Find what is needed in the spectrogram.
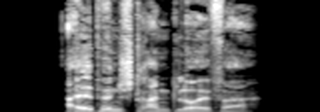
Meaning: dunlin (bird of the species Calidris alpina)
- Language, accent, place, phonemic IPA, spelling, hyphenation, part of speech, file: German, Germany, Berlin, /ˈalpənʃtrantˌlɔɪ̯fɐ/, Alpenstrandläufer, Al‧pen‧strand‧läu‧fer, noun, De-Alpenstrandläufer.ogg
